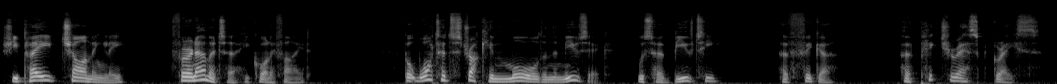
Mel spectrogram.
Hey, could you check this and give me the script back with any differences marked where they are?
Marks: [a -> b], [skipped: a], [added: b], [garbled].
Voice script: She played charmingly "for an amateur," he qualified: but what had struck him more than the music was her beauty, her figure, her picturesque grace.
She played charmingly "for an amateur," he qualified: but what had struck him more than the music was her beauty, her figure, her picturesque grace.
